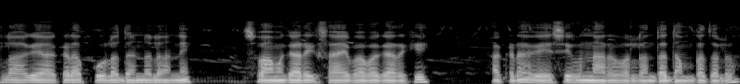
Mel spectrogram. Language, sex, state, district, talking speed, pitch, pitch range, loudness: Telugu, male, Andhra Pradesh, Sri Satya Sai, 95 wpm, 95 Hz, 95-100 Hz, -19 LUFS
